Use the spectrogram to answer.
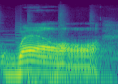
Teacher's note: falar well, com o I relaxado, e com o L subidinho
